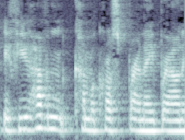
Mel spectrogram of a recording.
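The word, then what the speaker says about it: Brené: Brenda brown and if you haven't come across Brene brown it's worth looking up her TED talk Ted calm Brene is spelt BR e and e brown as in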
